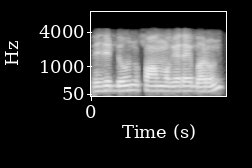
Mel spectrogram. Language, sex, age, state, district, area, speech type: Marathi, male, 18-30, Maharashtra, Jalna, urban, conversation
